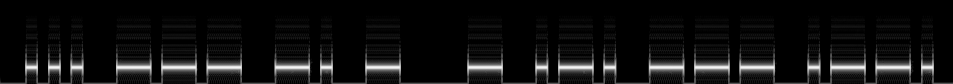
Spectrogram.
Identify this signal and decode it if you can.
Morse code, heard as a keyed tone, about 10 wpm, 800 Hz. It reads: SONT TROP
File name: FRANCAIS TEXTE CLAIR 2 VITESSE 10 MOTS MINUTES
